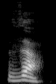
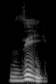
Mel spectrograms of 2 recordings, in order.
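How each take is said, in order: First: The word ends in a short 'uh' sound. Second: The word ends in a long 'ee' sound. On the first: The next word starts with a consonant. "if it starts with a consonant, then you can just say the" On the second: The next word starts with a vowel. "If the word after that starts with a vowel, then you should say the"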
